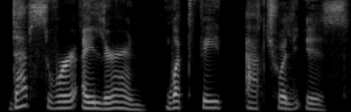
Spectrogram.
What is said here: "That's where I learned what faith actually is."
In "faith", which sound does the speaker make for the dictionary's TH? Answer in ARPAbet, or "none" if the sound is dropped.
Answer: T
